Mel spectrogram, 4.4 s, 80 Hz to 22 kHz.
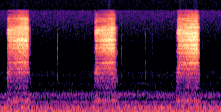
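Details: In a monitored nest box, five wild barn owl nestlings snuggle together and give three rough, breathy hisses at regular intervals of about 1.7 seconds. Faint clicks fall between the hisses, and a low mechanical hum runs throughout.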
